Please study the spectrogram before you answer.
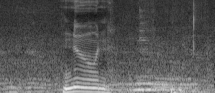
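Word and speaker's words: نون: I am in mother this one is noon noon that's n as Nancy the way it sounds in noon okay this is how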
